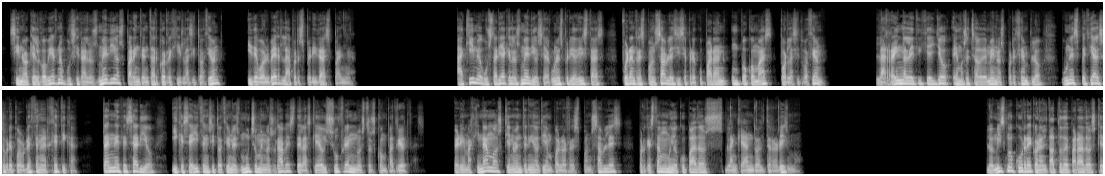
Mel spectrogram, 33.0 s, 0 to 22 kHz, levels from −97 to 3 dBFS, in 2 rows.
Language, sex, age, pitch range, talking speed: Spanish, male, 30-49, 105-135 Hz, 180 wpm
